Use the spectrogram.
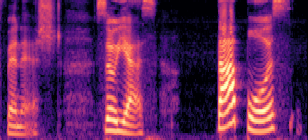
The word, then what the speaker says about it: tapos: context of the phrase so when it's when the emphasis is at the endus that means finished when the emphasis is on the first syllable tapos then it means next interesting there very interesting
